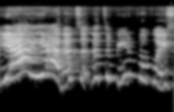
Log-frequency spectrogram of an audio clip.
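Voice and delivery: very high, put-on voice, loud at first; mock high-pitched reply. Girl retelling a confused exchange with friend, high-pitched imitation. Retold bewildered reply, mocking voice.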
